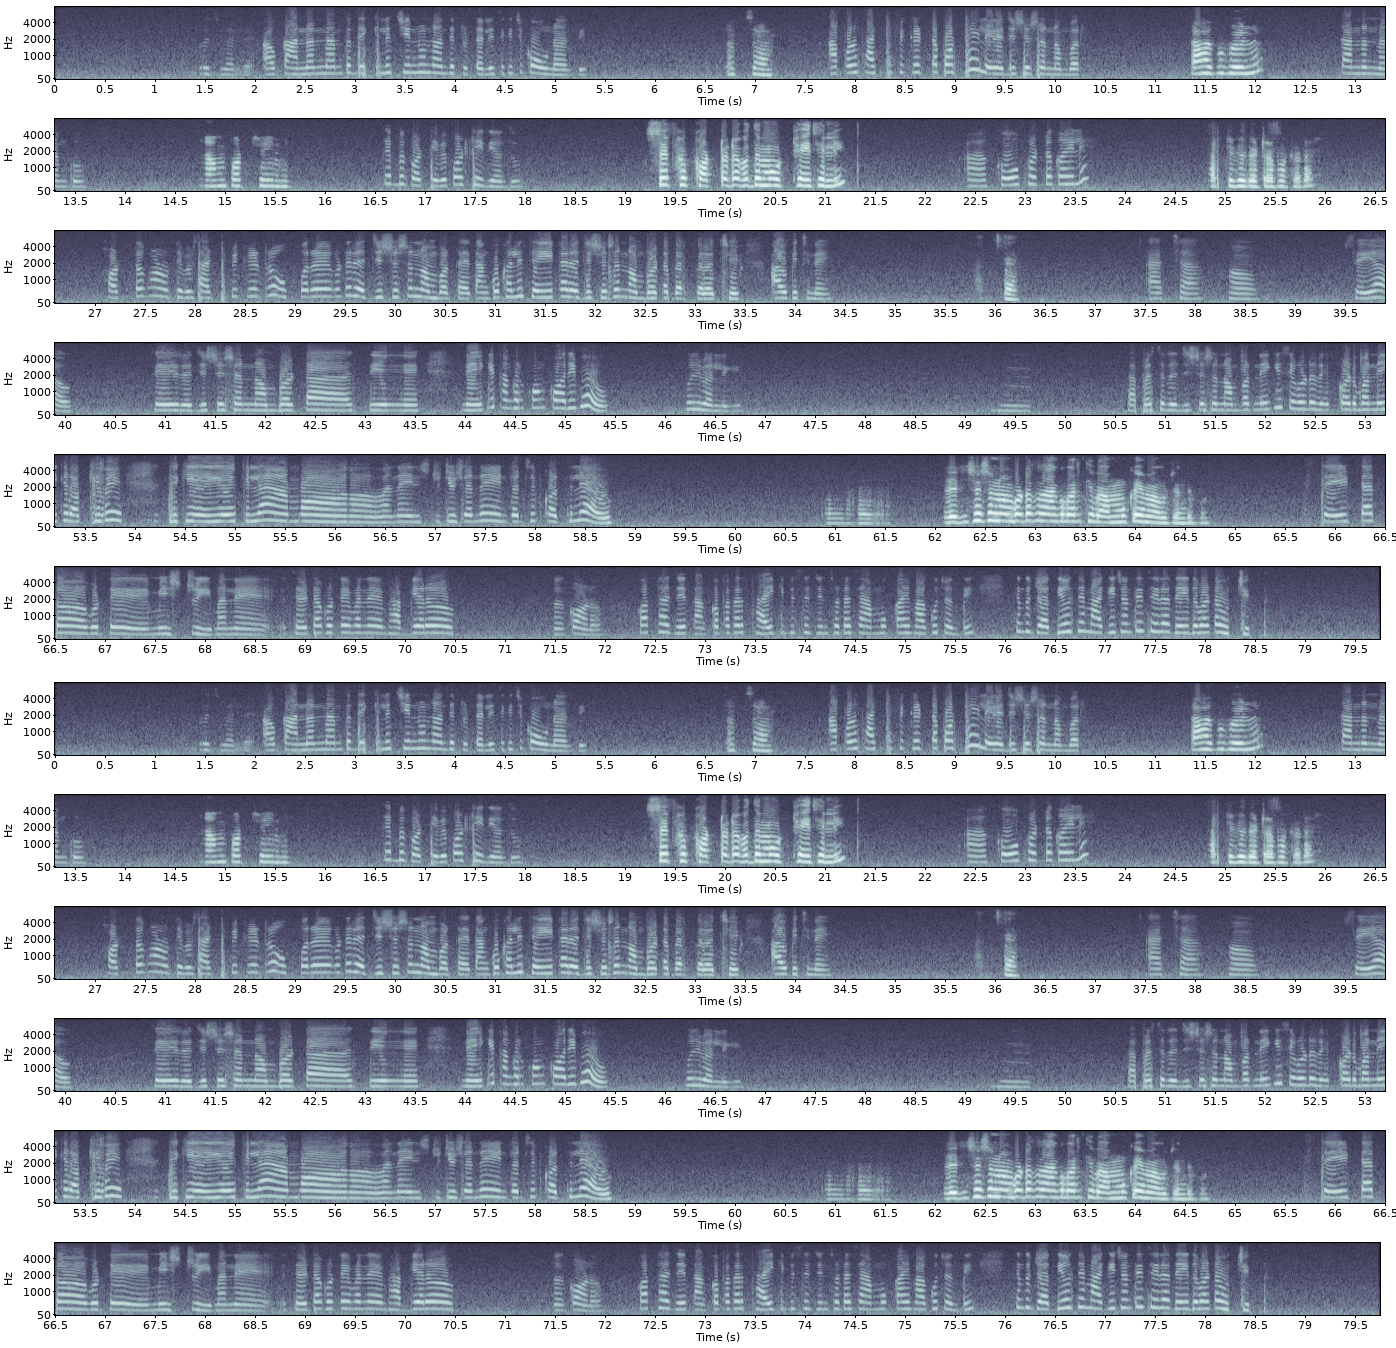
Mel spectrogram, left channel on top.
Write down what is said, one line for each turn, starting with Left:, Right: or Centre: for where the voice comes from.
Right: ବୁଝିପାରିଲେ ଆଉ କାନନ ମ୍ୟାମ ତ ଦେଖିଲେ ଚିହ୍ନୁନାହାନ୍ତି ଟୋଟାଲି ସେ କିଛି କହୁନାହାନ୍ତି।
Left: ଆଛା।
Right: ଆପଣ ସାର୍ଟିଫିକେଟ ଟା ପଠେଇଲେ ରେଜିଷ୍ଟ୍ରେସନ ନମ୍ବର?
Left: କାହାକୁ କହିଲ?
Right: କାନନ୍ ମ୍ୟାମକୁୁ।
Left: ନା ମୁଁ ପଠେଇନି।
Right: କେବେ ପଠେଇବେ ପଠେଇ ଦିଅନ୍ତୁ।
Left: ସେ ଫ ଫଟୋଟା ବୋଧେ ମୁଁ ଉଠେଇଥିଲି?
Right: ଆ କୋଉ ଫଟୋ କହିଲେ?
Left: ସର୍ଟିଫିକେଟ ର ଫଟୋଟା।
Right: ଫଟୋ କଣ ଉଠେଇବେ ସାର୍ଟିଫିକେଟ ର ଉପରେ ଗୋଟେ ରେଜିଷ୍ଟ୍ରେସନ ନମ୍ବର ଥାଏ ତାଙ୍କୁ ଖାଲି ସେଇ ତା ରେଜିଷ୍ଟ୍ରେସନ ନମ୍ବର ଟା ଦରକାର ଅଛି ଆଉ କିଛି ନହିଁ।
Left: ଆଛା।
Right: ଆଛା ହଁ ସେଇଆା ଆଉ ସେ ରେଜିଷ୍ଟ୍ରେସନ ନମ୍ବର ଟା ସିଏ ନେଇକି ତାଙ୍କର କଣ କରିବେ ଆଉ। ବୁଝିପାରିଲେ କି? ହୁଁ ତାପରେ ସେ ରେଜିଷ୍ଟ୍ରେସନ ନମ୍ବର ନେଇକି ସେ ଗୋଟେ ରେ କର୍ଡ ବନେଇକି ରଖିବେ ଯେ କି ଏଇ ଏଇ ପିଲା ଆମ ମାନେ ଇଷ୍ଟିଟ୍ୟୁସନ୍ ରେ ଇଣ୍ଟର୍ନସିପ୍ କରିଥିଲେ ଆଉ।
Left: ଓହୋ ରେଜିଷ୍ଟ୍ରେସନ
Right: ଓ
Left: ନମ୍ବର ଟା ତ ତାଙ୍କ ପାଖରେ ଥିବ ଆମକୁ କାହିଁ ମାଗୁଛନ୍ତିୁ ପୁଣି।
Right: ସେଇଟା ତ ଗୋଟେ ମିଷ୍ଟ୍ରି ମାନେ ସେଇଟା ଗୋଟେ ମାନେ ଭା ଗ୍ୟର କଣ? କଥା ଯେ ତାଙ୍କ ପାଖରେ ଥାଇକି ବି ସେ ଜିନିଷ ଟା ସେ ଆମକୁ କାହିଁ ମାଗୁଛନ୍ତି? କିନ୍ତୁ ଯଦି ଓ ସେ ମାଗିଛନ୍ତି ସେଇଟା ଦେଇଦବାଟା ଉଚିତ୍।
